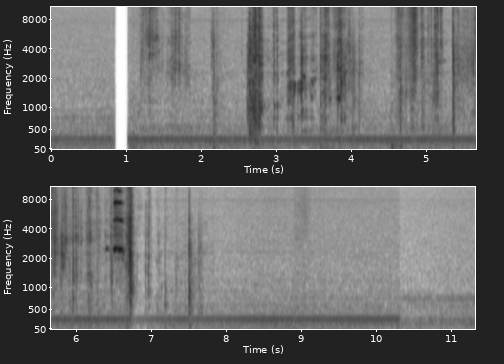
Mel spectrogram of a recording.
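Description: Hands handling a plastic cassette case and its paper insert: rustling and a series of sharp plastic clicks, the loudest a ringing click about six and a half seconds in, over a steady low hum. The handling stops about two seconds later.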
